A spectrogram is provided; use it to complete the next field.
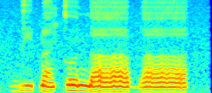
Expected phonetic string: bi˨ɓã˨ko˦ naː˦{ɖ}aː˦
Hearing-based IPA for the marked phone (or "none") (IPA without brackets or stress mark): b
